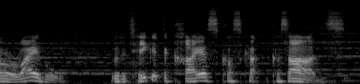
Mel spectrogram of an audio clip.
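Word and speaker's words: Caius Cosades: with a ticket to kaios kossads kaios kossads uh that like every each race has their own way you're supposed to pronounce them i i i did brush up on my latin uh in the town of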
